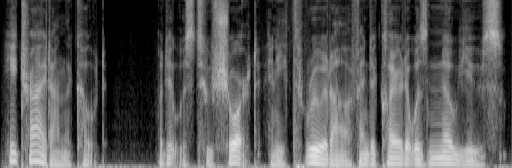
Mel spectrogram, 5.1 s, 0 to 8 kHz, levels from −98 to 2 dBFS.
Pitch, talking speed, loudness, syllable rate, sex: 90 Hz, 245 wpm, -19 LUFS, 5.4 syllables/s, male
